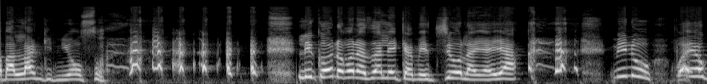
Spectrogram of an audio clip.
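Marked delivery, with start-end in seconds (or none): 1.1-2.9 mocking laugh. Real, not acted. Mocking the sister's French. 5.2-5.9 mocking laugh. Real, not acted. Mocking the sister's pretensions.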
